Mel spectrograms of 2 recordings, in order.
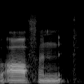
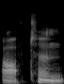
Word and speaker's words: often: the long-standing conventions and the long standing correct pronunciation of often is without the T it's not often it's often but the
